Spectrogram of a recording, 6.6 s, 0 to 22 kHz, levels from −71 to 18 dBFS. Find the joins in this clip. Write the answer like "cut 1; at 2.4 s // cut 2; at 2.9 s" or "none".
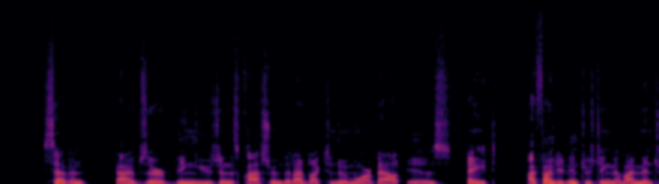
cut 1; at 1.2 s // cut 2; at 4.6 s

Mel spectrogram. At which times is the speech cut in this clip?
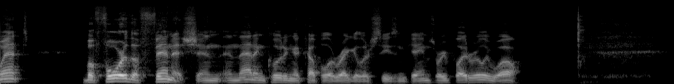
none

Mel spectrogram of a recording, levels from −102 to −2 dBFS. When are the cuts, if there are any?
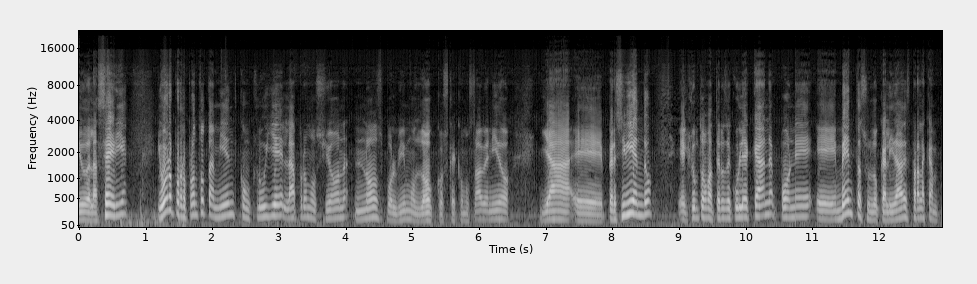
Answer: cut 1; at 5.9 s

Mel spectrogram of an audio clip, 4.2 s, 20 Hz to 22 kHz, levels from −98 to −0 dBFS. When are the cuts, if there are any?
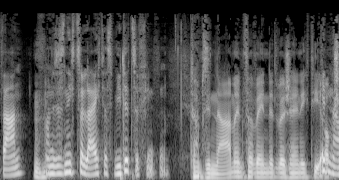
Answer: none

